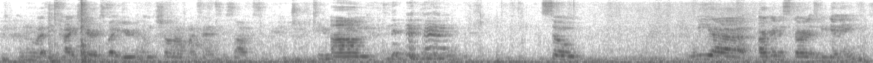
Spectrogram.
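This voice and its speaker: A woman moderating an onstage talk, speaking loudly and chatting in a loose, friendly way. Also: on the low side, expressive, slow pace, long pauses. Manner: loud, projecting voice, chatty and loose. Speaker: conversation moderator. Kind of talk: casual onstage conversation. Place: small venue with an audience. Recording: echoey room, distant mic, clear background noise.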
